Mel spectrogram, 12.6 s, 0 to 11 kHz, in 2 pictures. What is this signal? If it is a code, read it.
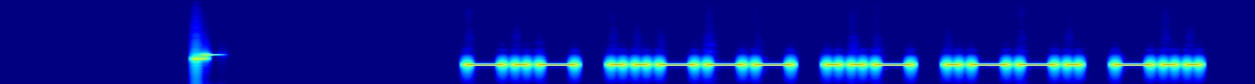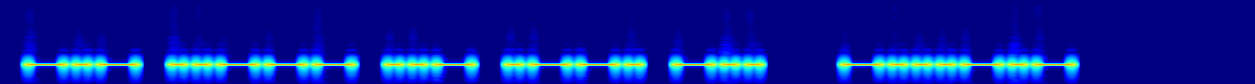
Morse code, heard as a keyed tone, about 20 wpm, 650 Hz. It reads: K2UPD K2UPD <BK>
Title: POTA QSO Practice - 20wpm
